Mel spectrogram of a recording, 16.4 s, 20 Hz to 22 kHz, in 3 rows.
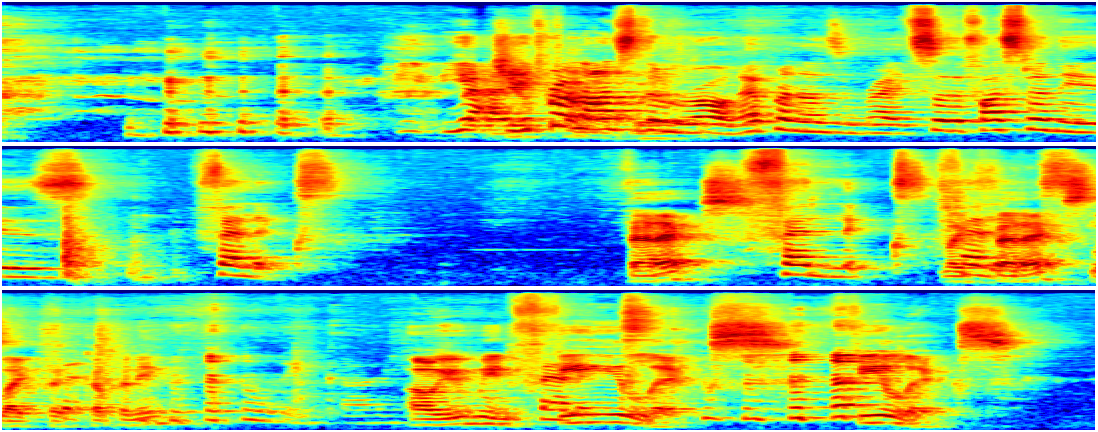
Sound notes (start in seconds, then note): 13.7 laughs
